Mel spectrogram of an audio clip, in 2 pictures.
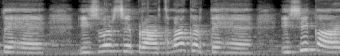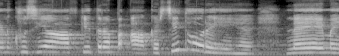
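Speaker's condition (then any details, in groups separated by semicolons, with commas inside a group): No condition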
